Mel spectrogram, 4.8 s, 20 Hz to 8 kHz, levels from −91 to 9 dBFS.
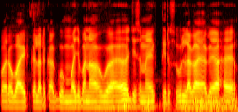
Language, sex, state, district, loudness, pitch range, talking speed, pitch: Hindi, male, Jharkhand, Deoghar, -19 LUFS, 110-115 Hz, 175 wpm, 115 Hz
